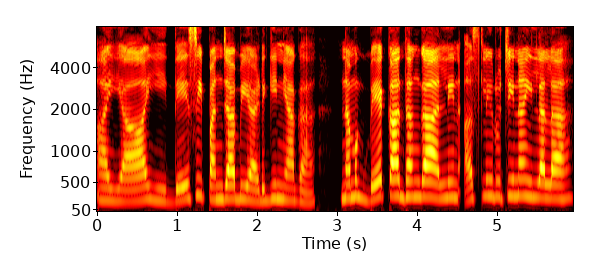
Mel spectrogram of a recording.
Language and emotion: Kannada, sad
